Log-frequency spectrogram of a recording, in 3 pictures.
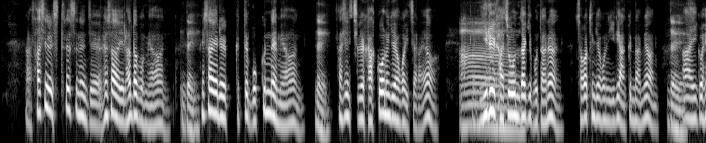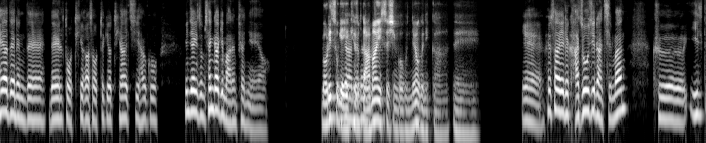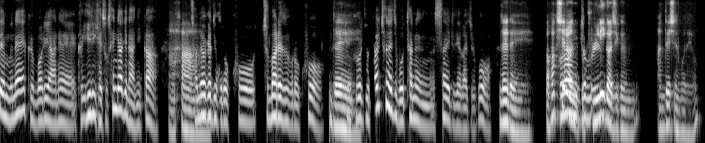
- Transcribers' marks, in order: other background noise
- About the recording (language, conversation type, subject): Korean, advice, 밤에 잠들기 어려워 수면 리듬이 깨졌을 때 어떻게 해야 하나요?
- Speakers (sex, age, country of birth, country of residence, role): male, 30-34, South Korea, Hungary, advisor; male, 55-59, South Korea, United States, user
